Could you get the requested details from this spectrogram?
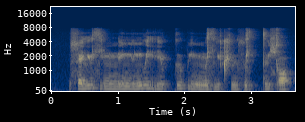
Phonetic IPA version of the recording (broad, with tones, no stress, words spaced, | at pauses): ɬɛ˨lʲu˦ sʲu˨ nːe˨˦ ɲɯ˨ ɲu˦i̯ rʲɛ˨u̯kːɯ˦u̯pi˨ nːo˨sʲlʲo˦t͡ʃʰɯ˨i̯sʷɛ˨sʲ tːɯ˦ɕɔ˦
